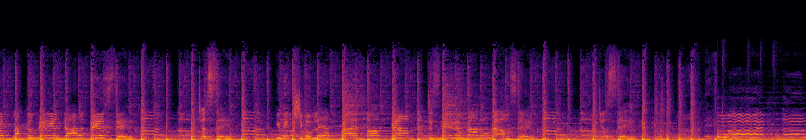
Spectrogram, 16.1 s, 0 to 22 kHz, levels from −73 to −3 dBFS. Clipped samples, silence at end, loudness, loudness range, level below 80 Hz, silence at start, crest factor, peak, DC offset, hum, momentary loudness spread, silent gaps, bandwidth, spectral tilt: under 0.1%; 0 s; -19 LUFS; 3 LU; -24 dBFS; 0 s; 16 dB; -2 dBFS; 1%; none; 5 LU; none; 15.5 kHz; -5 dB/octave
